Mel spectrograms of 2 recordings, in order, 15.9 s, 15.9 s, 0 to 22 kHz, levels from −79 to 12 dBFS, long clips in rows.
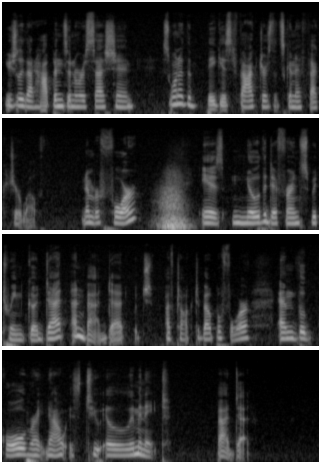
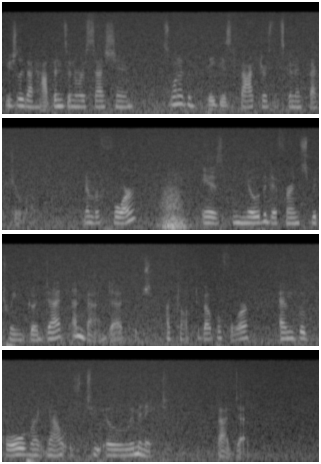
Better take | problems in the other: first | hiss; loud; throughout; 5 dB below the speech; faint in the first

